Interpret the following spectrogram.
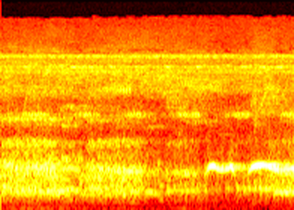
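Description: Night-forest sound effects of wild animal calls, with a faint chirp repeating a few times a second and a long, steady, howl-like call starting near the end.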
